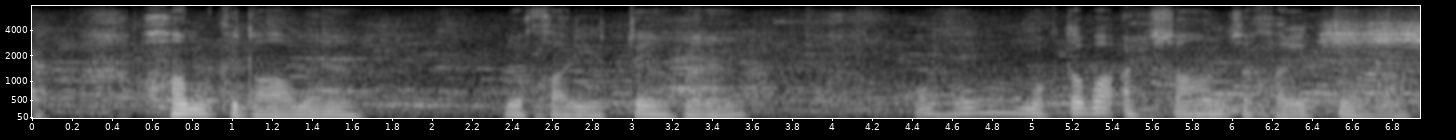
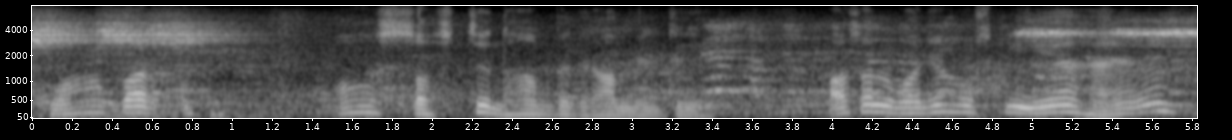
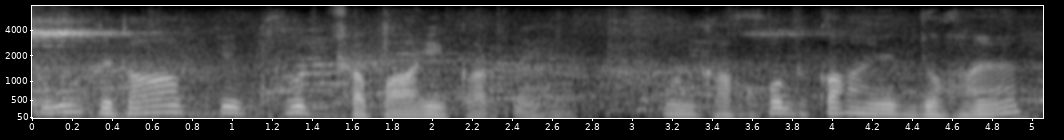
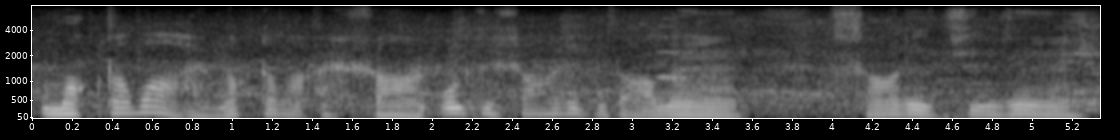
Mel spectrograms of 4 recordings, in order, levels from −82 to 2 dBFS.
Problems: constant background noise, continuous background conversations, low volume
